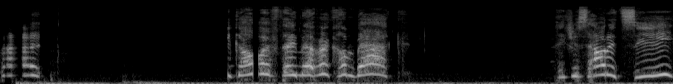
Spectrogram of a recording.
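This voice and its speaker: An extremely high-pitched, put-on character voice is used. It moves at a fairly slow pace with long, frequent pauses. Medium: actual play. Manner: halting, simple, questioning.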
